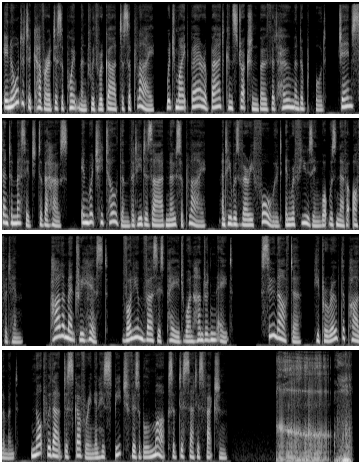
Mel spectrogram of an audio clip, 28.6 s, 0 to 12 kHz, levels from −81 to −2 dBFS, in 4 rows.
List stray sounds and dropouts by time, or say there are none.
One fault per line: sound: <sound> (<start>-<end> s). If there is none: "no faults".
sound: dropout (6.1-6.3 s)
sound: breath (26.9-28.5 s)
